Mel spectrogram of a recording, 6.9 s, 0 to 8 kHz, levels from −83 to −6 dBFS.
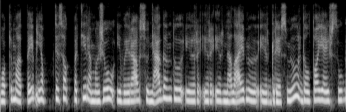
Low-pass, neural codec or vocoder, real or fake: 7.2 kHz; codec, 16 kHz, 4 kbps, FunCodec, trained on LibriTTS, 50 frames a second; fake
